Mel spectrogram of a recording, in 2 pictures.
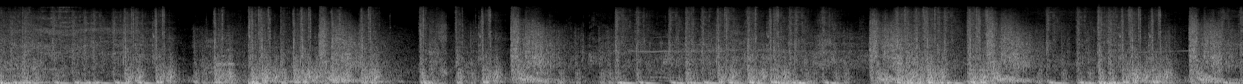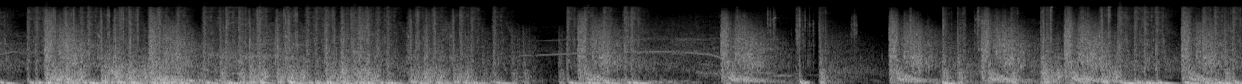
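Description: A belt-fed machine gun in a video game fires long, loud, close bursts of rapid shots, broken by brief pauses between them.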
